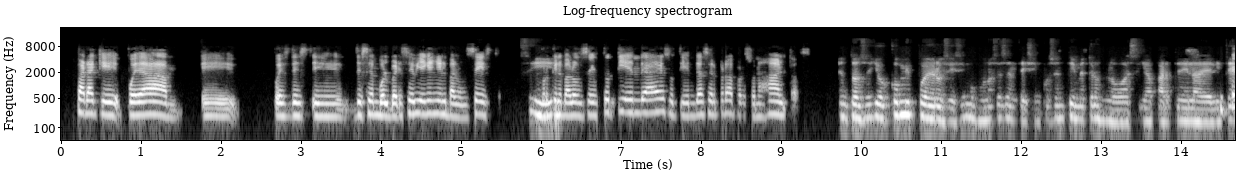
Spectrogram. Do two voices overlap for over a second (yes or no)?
no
